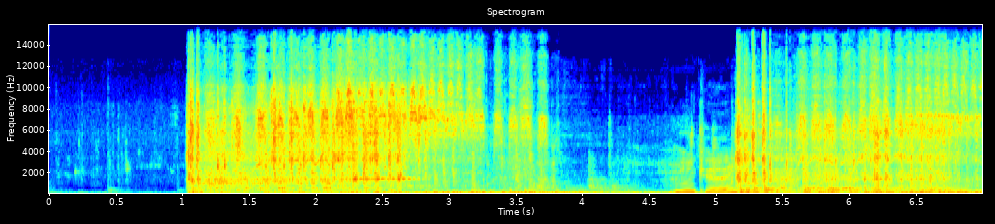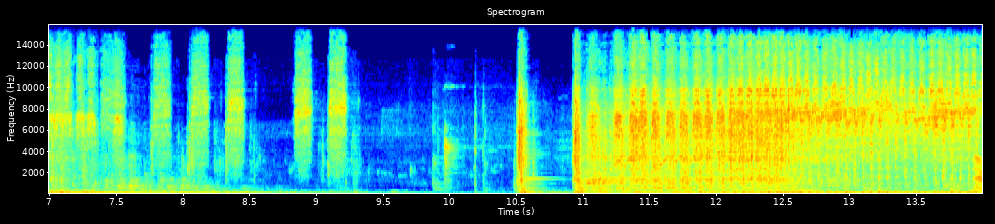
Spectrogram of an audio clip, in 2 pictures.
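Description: A 1970 Opel that sat for 41 years: the starter cranks, then the engine catches and runs loudly and unevenly, revving and surging, briefly cutting out before restarting, while someone talks over it.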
